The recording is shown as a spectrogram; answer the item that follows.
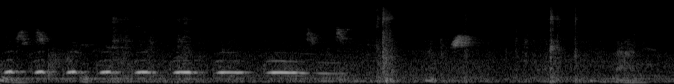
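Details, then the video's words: Zebra dove of the Bangkok type, valued for a special full voice, delivering a rolling run of about eight soft coos that lengthen toward the end, then scattered high chirps and clicks from other birds. "BURUNG PERKUTUT BANGKOK SUARA ISTIMEWA"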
